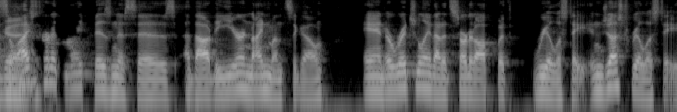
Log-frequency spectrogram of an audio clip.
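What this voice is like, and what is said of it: Hoarse, strained voice. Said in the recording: “I was previously sick, so it may sound like I'm losing my voice. I'm a little bit hoarse today”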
